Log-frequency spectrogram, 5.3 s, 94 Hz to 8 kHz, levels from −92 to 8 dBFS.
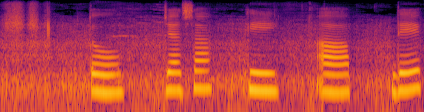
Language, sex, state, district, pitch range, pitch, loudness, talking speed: Hindi, female, Chandigarh, Chandigarh, 210-230 Hz, 220 Hz, -14 LUFS, 55 wpm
